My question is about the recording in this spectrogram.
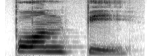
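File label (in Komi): "понпи", Komi, female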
